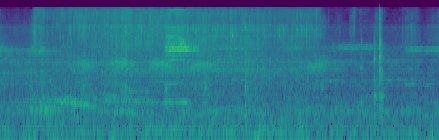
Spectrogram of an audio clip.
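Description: Water running from a tap into a plastic bucket, a steady pour.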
